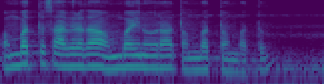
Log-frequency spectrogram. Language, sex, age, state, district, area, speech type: Kannada, male, 30-45, Karnataka, Chikkaballapur, urban, spontaneous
